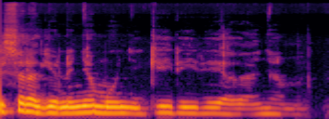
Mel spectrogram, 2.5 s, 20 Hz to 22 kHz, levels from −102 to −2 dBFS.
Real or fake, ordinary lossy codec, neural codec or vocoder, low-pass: fake; none; vocoder, 44.1 kHz, 128 mel bands every 256 samples, BigVGAN v2; 19.8 kHz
